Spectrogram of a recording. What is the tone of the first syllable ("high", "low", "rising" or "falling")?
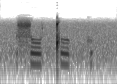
low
